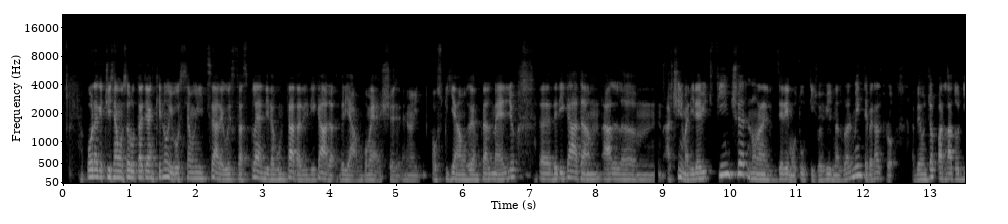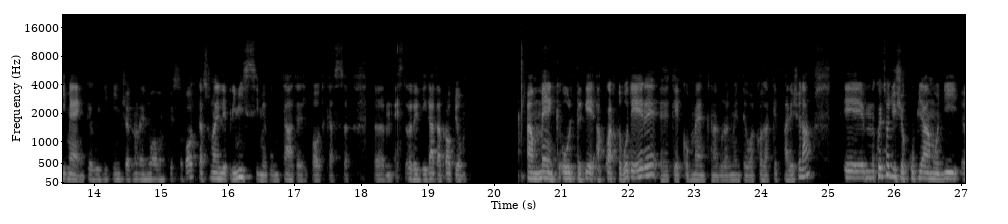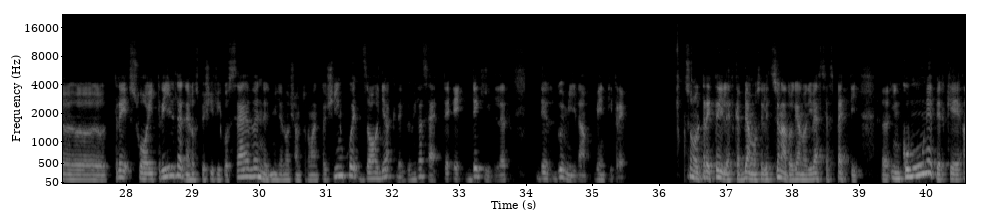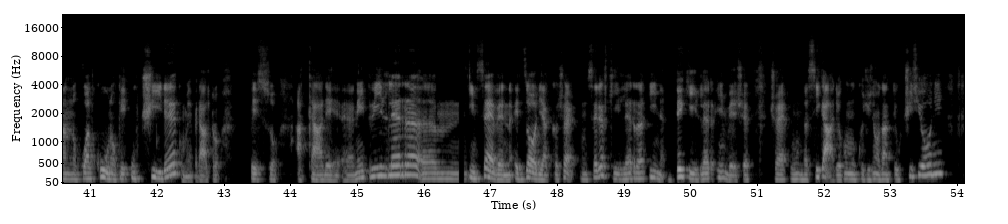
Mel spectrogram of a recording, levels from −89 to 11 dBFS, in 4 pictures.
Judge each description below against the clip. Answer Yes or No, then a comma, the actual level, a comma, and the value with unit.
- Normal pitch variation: Yes, average, 4.9 semitones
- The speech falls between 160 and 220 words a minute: Yes, average, 165 wpm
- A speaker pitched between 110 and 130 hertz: Yes, low, 125 Hz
